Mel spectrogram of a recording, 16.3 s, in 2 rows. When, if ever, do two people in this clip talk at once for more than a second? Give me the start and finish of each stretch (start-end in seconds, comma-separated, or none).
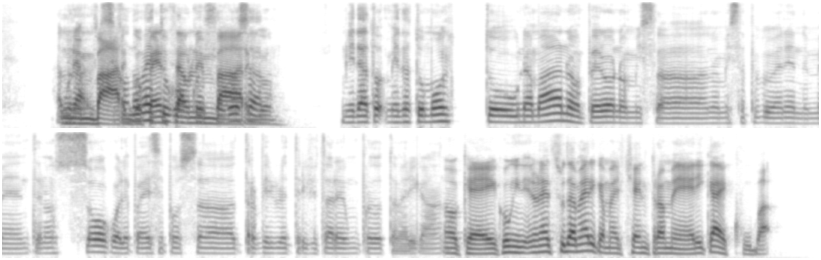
0.6-2.6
